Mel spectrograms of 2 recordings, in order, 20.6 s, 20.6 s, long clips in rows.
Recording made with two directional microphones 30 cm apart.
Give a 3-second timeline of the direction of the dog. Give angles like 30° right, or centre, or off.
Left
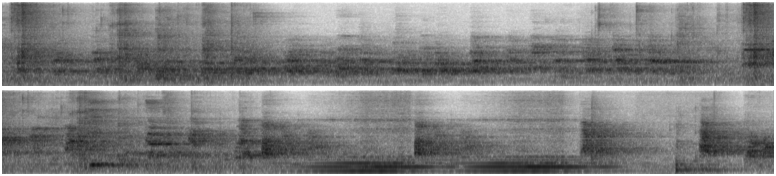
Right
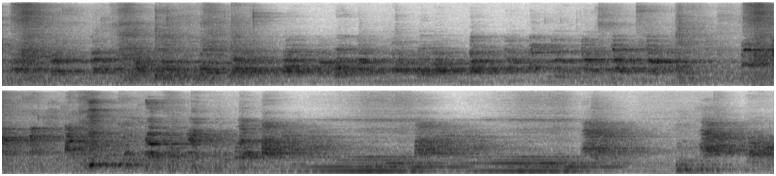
50° right, 50° right, 50° right, 40° right, centre, 60° left, 70° left.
